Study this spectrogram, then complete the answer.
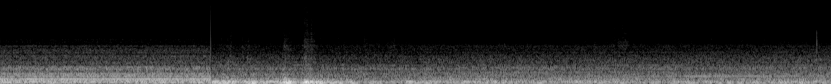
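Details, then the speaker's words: Tesla Model 3 on Nokian Hakkapeliitta R3 winter tires, heard in-cabin at cruise: steady low droning growl under road rumble, loud straight or turning right, easing when steering left; points to a worn front wheel bearing. "And all right, so these are the Hakkapeliitta R3s winter tires, and I'm going to stop talking for a second so you can hear the background noise it generates in the car."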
